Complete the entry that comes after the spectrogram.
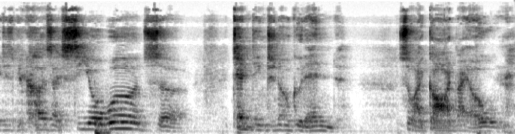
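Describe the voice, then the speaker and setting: In a put-on character voice, a man speaks fairly slowly at a fairly high pitch, with lively intonation, big swings in loudness and a slight echo. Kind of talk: classical tragedy declamation. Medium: stage play. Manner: heavy, sorrowful.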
